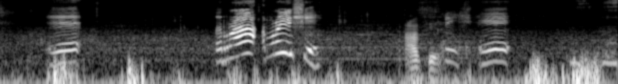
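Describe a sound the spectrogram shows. A young child talks nearby in a high, lively voice.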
